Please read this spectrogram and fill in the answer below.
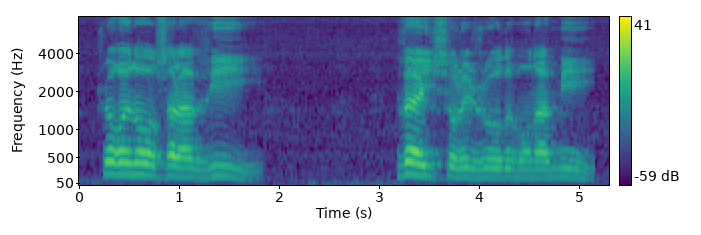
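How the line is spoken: Exclamation. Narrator (French): s'écria-t-il

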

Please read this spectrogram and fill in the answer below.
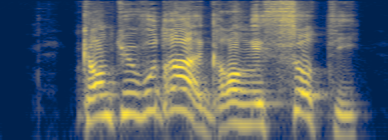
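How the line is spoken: Shouted. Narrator (French): lui criai-je

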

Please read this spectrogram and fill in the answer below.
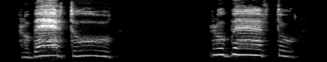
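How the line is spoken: Pleading. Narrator (French): suppliai-je

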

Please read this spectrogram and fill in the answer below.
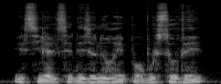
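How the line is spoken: Said quietly. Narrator (French): lui dit tout bas Rodolphe

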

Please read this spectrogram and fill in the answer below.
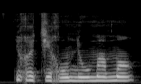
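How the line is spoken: Low worried voice. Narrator (French): fit à voix basse Dounia inquiète

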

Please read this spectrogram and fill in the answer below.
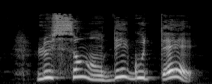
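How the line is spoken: Distressed, horrified exclamation. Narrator (French): s'exclama Fénia, imaginant dans son trouble cette affreuse circonstance

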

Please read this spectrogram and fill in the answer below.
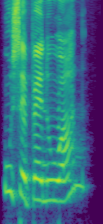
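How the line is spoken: Mocking sneer. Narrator (French): ricana un nègre moqueur

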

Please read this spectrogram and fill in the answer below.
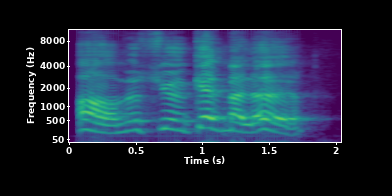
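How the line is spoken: Exclaiming. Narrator (French): s'écria Landry

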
